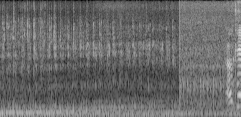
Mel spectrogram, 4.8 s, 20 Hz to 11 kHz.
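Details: 1959 Cadillac V8 that sat for years, warm after earlier runs: low even burble settled down from fast idle, steady firing with no knocks or misses; healthy warm idle.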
